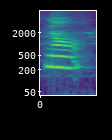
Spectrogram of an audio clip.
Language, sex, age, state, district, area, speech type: Odia, female, 30-45, Odisha, Subarnapur, urban, read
